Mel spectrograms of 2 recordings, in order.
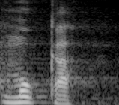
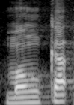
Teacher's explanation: nasalized sound is u in Lower Sorbian, like in most of the Slavic languages in this position, which evolved into a nasal sound in Polish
